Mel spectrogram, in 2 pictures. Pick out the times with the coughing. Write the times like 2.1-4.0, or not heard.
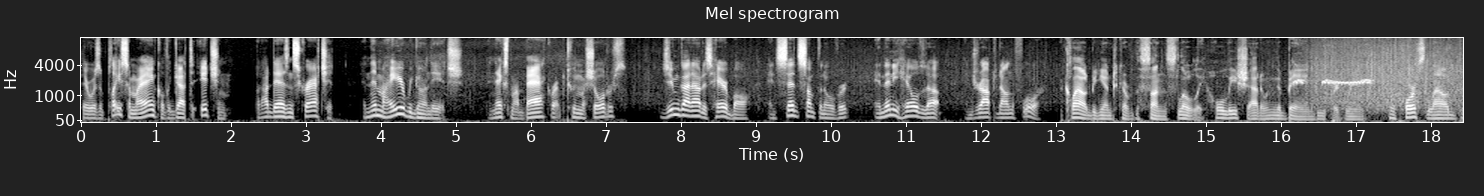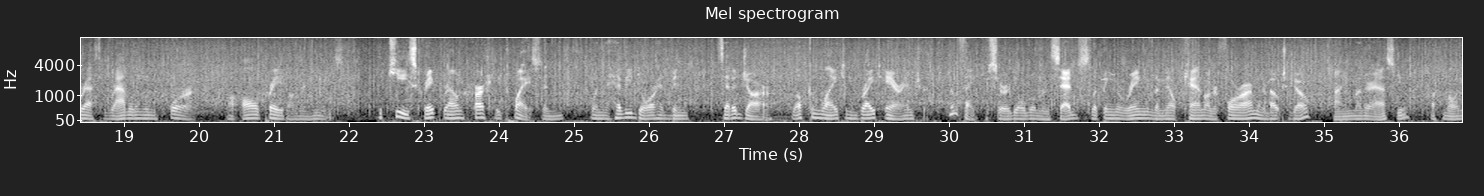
not heard.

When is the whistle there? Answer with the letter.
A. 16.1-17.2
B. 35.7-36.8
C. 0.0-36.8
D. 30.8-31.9
A.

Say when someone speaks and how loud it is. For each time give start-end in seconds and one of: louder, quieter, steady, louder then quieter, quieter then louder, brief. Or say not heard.
0.0-36.8 steady.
